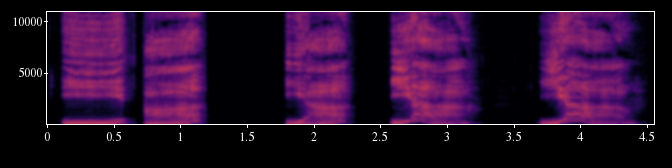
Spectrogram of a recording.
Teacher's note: Think of E as a helper sound. It slides in quickly to connect with the next vowel. Say e softly, then glide into the next sound right after it. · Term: compound vowel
